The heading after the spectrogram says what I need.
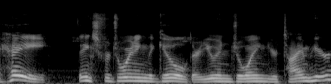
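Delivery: ordinary delivery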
